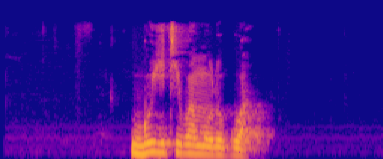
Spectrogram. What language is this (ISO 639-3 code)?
lug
